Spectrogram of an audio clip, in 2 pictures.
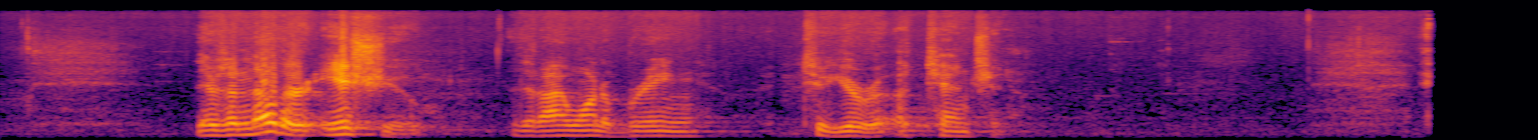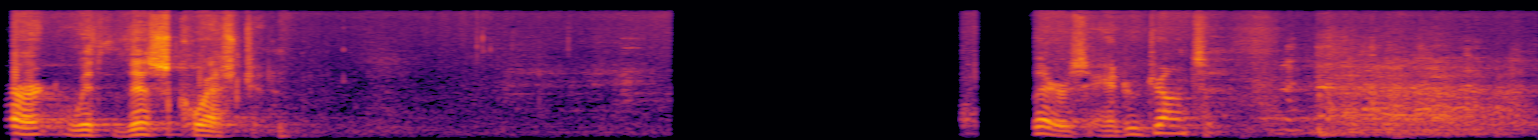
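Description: An elderly man speaks calmly into a microphone.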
